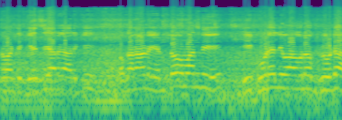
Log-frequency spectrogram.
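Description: A man speaking Telugu steadily into a handheld microphone: speech only.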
